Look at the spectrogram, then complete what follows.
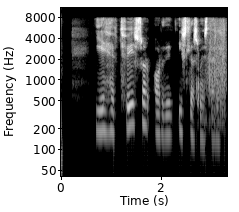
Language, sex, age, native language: Icelandic, female, 40-49, Icelandic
